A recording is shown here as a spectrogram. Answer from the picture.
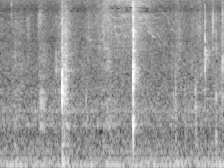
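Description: Faint handling sounds of a phone being pried out of a flexible TPU phone shell, with two soft clicks less than a second apart.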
